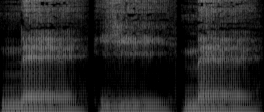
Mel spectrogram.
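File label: "neyime", concatenated syllables; Affixing experiment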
